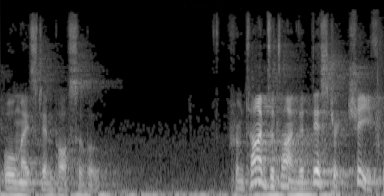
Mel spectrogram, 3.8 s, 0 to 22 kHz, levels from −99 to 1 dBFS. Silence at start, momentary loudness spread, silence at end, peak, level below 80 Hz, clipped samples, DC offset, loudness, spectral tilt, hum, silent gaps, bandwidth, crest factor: 0 s; 16 LU; 0 s; -8 dBFS; -52 dBFS; under 0.1%; under 0.1%; -29 LUFS; -5 dB/octave; none; none; 18 kHz; 20 dB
